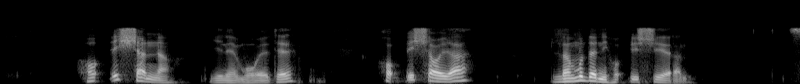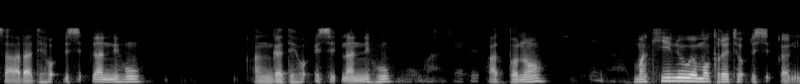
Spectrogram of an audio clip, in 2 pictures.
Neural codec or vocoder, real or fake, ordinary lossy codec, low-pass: codec, 16 kHz, 0.8 kbps, ZipCodec; fake; AAC, 48 kbps; 5.4 kHz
